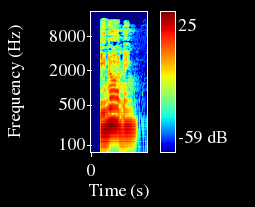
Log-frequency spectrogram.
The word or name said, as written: indånding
